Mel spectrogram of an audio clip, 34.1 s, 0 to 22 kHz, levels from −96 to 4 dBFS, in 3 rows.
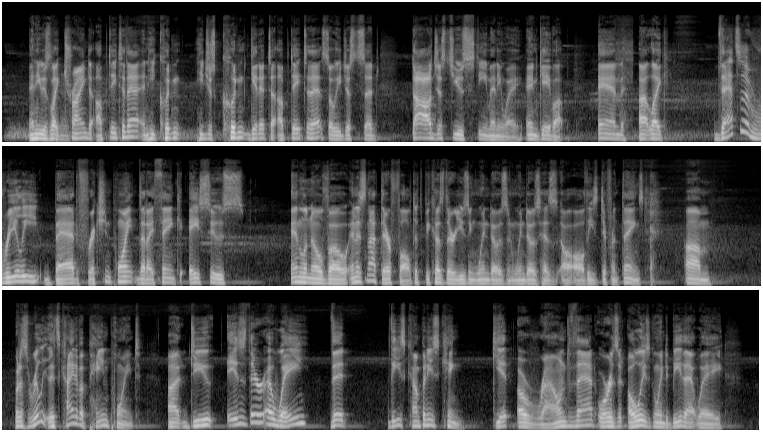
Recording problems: animal sounds; faint; throughout; 30 dB below the speech

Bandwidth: 14.5 kHz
